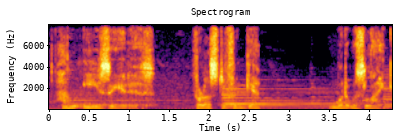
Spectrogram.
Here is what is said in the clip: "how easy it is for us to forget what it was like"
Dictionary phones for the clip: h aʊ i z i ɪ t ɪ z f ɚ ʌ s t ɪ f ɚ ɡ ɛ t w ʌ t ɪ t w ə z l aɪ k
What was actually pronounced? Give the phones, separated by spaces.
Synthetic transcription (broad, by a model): h aʊ i z i ɪ t ɪ z f ɚ ʌ s t ɪ f ɚ ɡ ɛ t w ʌ t ɪ t w ə z l aɪ k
